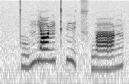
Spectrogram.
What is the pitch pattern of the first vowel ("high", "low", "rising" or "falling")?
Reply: rising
